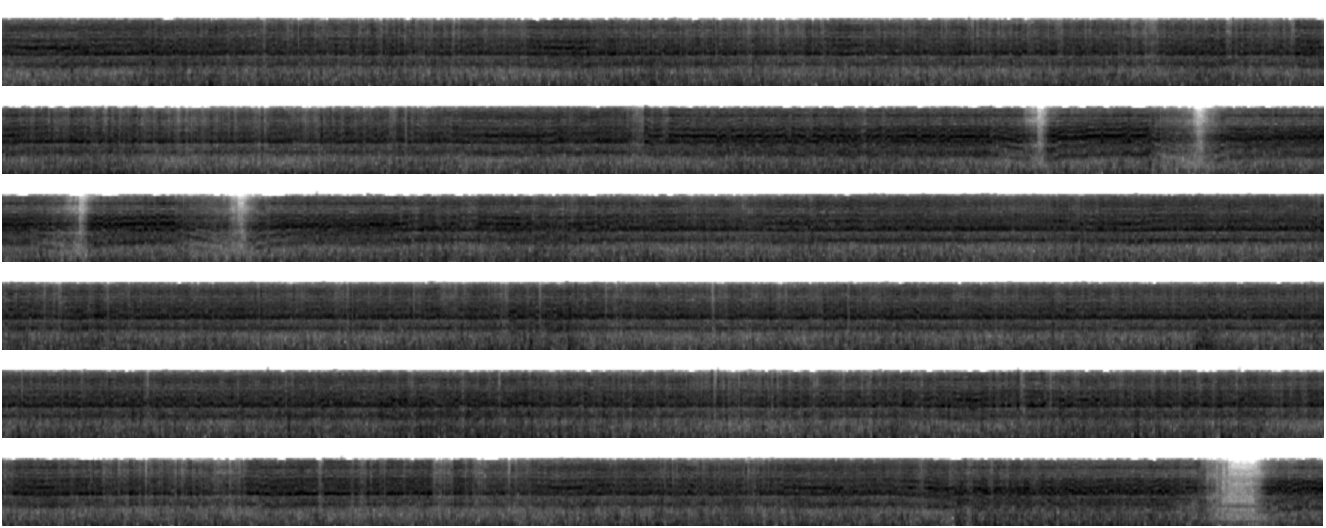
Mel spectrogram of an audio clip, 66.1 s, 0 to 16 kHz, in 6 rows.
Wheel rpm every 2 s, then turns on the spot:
220, 230, 230, 230, 230, 230, 230, 230, 220, 200, 130, 120, 160, 220, 230, 230, 230, 230, 230, 230, 230, 230, 230, 230, 230, 230, 230, 230, 230, 230, 220, 200, 130.
64-66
